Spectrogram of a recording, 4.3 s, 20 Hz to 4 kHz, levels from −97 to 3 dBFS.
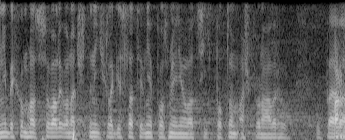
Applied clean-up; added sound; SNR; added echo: none; none; none; none.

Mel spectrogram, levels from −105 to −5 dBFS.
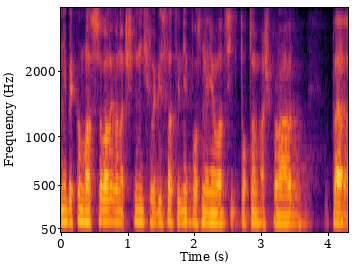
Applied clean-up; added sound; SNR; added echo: neural mask model DeepFilterNet 3.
